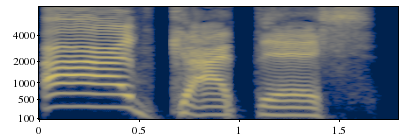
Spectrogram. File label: Male Gnome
